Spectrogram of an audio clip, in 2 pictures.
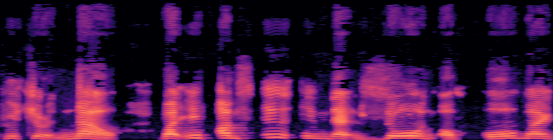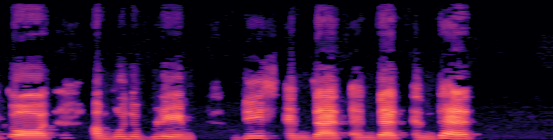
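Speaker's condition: Cleft lip and palate

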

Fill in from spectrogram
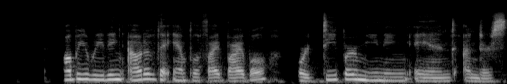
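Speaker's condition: No condition

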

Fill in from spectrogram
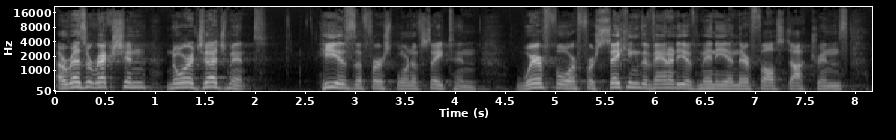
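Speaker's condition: No condition

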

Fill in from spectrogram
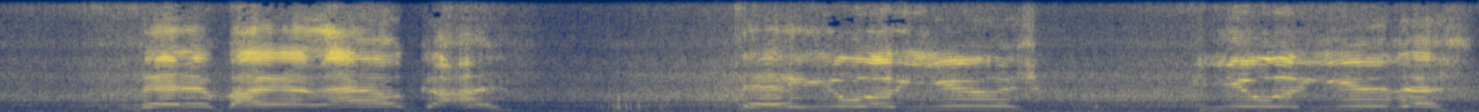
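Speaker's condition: Cerebral palsy; electric wheelchair since age 6

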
